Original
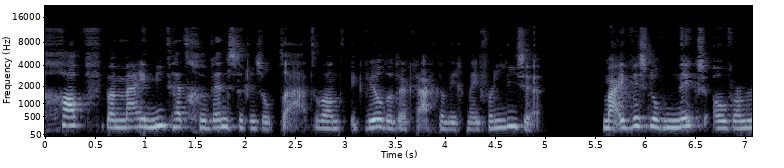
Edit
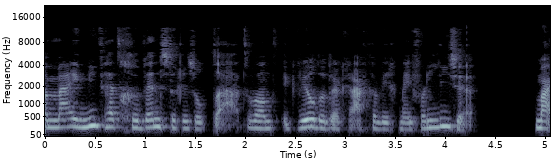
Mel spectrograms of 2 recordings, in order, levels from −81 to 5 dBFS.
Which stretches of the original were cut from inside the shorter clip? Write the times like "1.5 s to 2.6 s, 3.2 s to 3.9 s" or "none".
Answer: none

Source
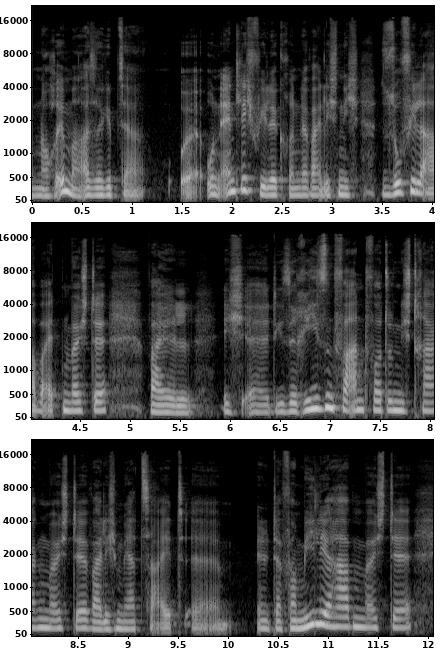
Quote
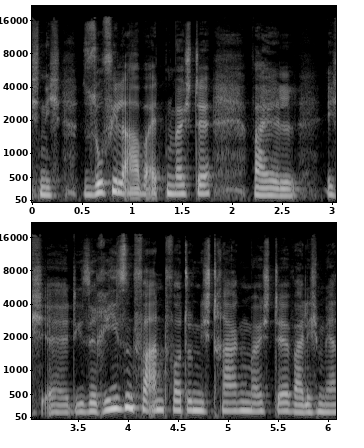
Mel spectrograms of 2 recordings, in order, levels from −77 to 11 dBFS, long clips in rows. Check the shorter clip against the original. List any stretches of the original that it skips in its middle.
none

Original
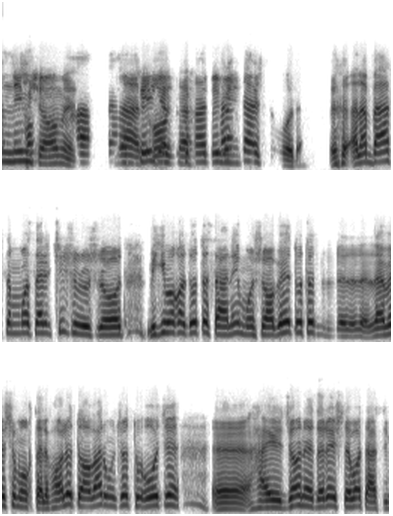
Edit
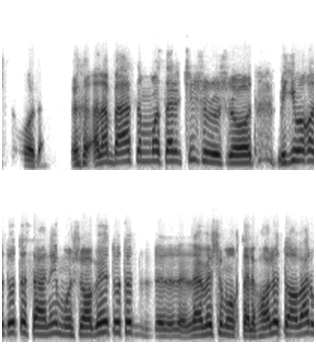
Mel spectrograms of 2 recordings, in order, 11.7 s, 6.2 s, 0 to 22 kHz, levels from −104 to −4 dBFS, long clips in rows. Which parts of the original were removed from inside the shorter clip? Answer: none

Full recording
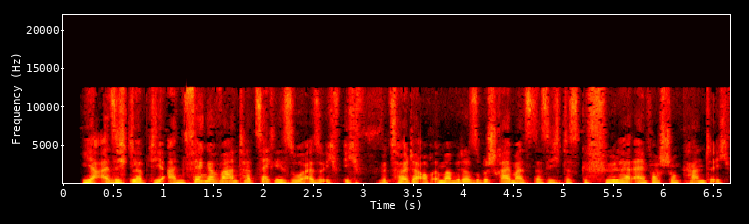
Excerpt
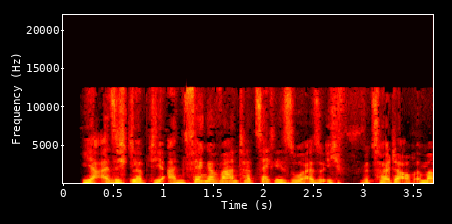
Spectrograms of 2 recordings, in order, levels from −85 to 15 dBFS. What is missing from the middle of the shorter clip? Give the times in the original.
2.6 s to 2.8 s

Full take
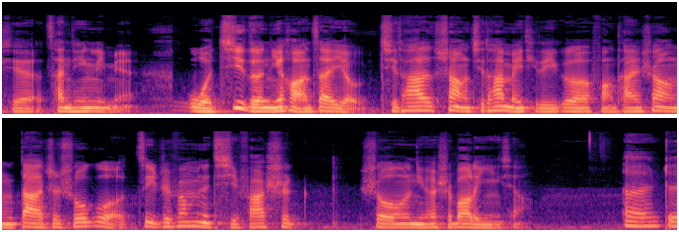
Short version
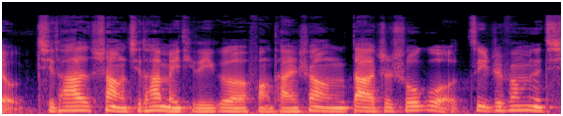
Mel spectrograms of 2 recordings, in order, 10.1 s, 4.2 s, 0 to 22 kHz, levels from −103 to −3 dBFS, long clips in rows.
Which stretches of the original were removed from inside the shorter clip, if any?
none

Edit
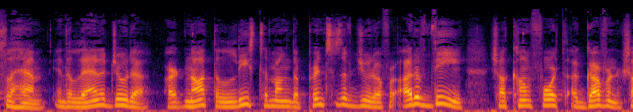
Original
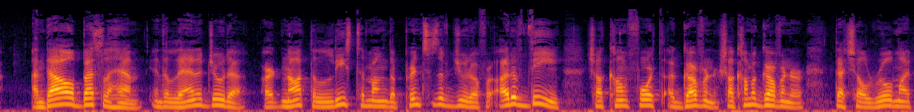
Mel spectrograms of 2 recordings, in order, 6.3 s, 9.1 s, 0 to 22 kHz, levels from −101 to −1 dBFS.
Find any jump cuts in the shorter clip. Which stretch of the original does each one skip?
none

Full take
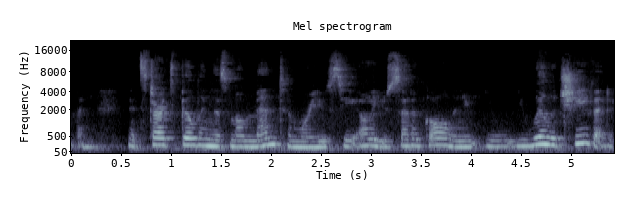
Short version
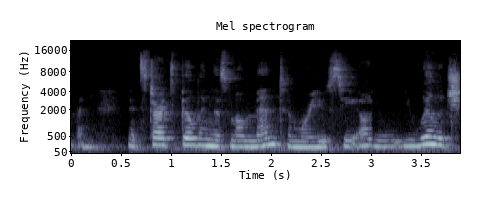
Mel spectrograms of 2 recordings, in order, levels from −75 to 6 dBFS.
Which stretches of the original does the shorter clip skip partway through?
3.0 s to 4.1 s

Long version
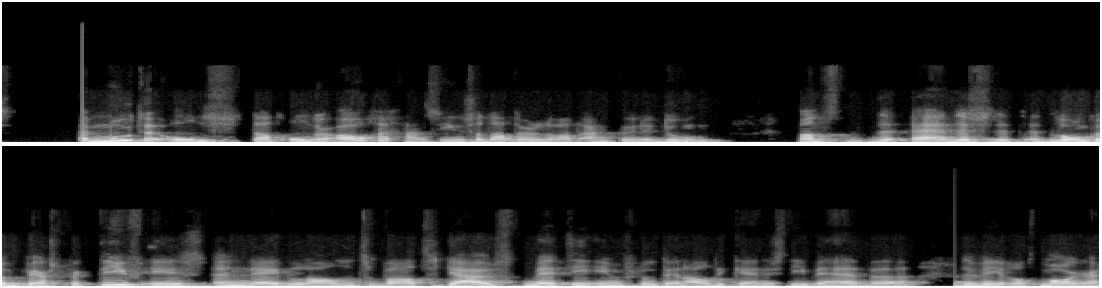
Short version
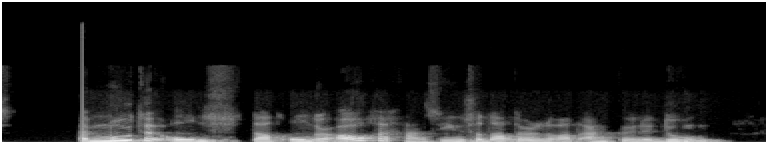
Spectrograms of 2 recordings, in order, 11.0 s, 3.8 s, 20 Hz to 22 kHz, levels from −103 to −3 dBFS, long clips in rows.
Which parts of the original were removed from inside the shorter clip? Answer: none

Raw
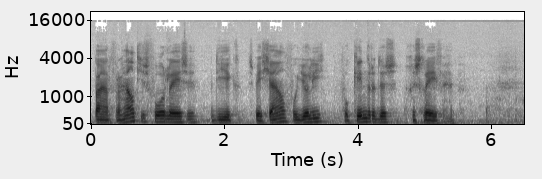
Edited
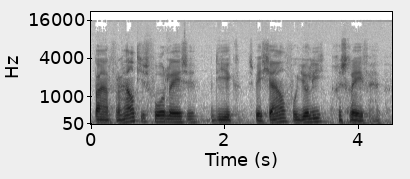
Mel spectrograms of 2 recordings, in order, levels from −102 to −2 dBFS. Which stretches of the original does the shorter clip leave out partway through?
3.6 s to 4.7 s

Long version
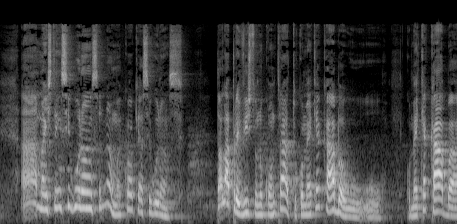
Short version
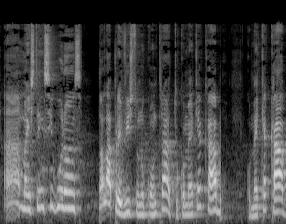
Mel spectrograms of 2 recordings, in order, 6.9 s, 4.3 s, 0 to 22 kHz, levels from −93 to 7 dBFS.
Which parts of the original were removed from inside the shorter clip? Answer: 1.5 s to 3.0 s, 5.1 s to 5.7 s

